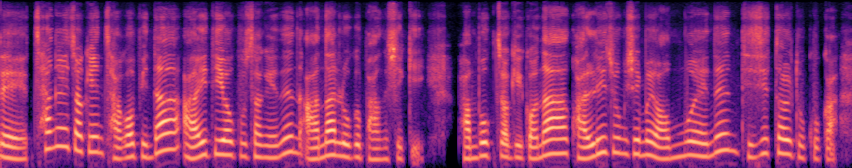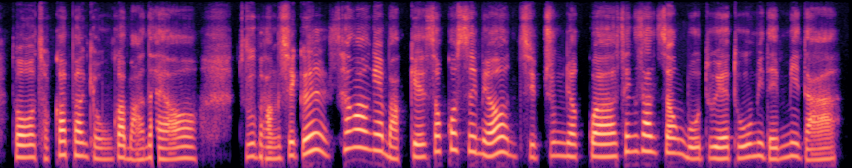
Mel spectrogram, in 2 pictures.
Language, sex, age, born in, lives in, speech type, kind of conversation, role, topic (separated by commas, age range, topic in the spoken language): Korean, female, 30-34, South Korea, South Korea, read, expert-assistant, expert, 디지털 미디어 시대에 집중력을 유지하며 효율적으로 일하는 습관을 기르는 방법은 무엇일까요?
